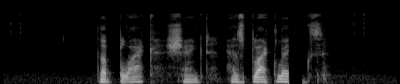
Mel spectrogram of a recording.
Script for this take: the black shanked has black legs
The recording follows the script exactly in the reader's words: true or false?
true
